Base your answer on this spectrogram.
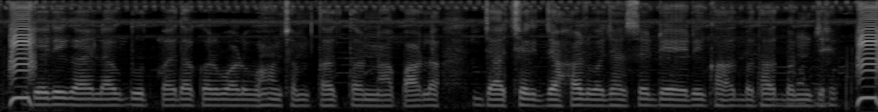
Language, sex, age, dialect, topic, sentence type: Magahi, male, 31-35, Northeastern/Surjapuri, agriculture, statement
